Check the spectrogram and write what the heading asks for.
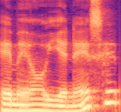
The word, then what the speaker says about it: moins: Se escribe M-O-I-N-S, pero se pronuncia moins.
